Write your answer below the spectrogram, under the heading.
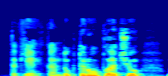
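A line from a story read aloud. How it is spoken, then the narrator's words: Cheerful objection. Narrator (Russian): бодро возразил я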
